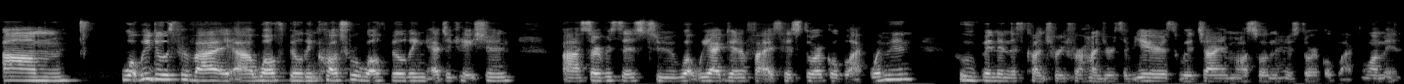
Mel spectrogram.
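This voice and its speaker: Bright-voiced woman, chatty and loose. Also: on the low side, normal speed, poor audio. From Illinois. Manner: loose and chatty, many fillers. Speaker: nonprofit founder, panelist. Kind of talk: webinar panel talk. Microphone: video call.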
